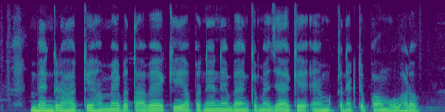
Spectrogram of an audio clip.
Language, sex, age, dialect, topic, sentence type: Maithili, male, 18-24, Angika, banking, question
